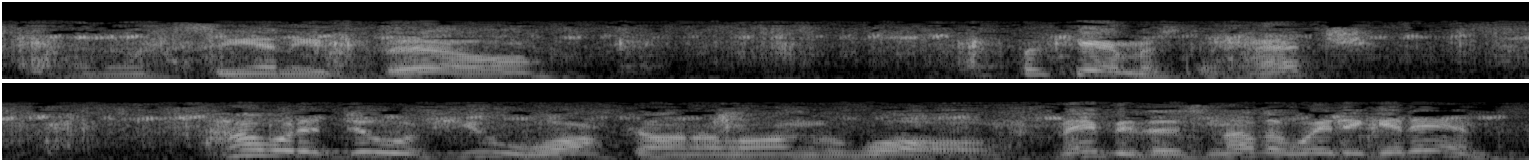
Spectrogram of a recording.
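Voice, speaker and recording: Casting: man to play an unassuming newsman for a 1940s radio adventure, lightly pitched, courteous and sensible, noisy old recording. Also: expressive, fairly quick, pauses often, highs cut off, natural voice. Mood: calm. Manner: polite, unassuming, reasonable. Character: mild, polite young newspaper reporter, level-headed.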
